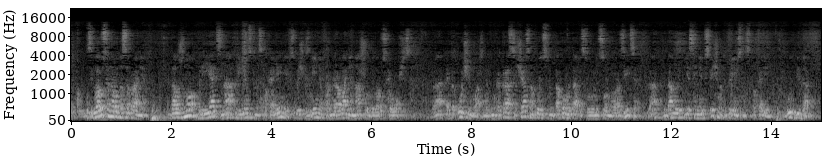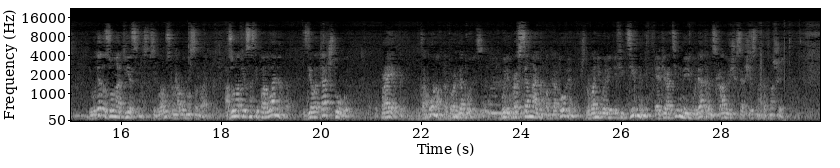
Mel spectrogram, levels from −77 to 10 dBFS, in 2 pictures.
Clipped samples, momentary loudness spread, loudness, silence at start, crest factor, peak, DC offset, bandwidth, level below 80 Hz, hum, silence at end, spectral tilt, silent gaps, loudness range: under 0.1%; 9 LU; -19 LUFS; 0 s; 16 dB; -4 dBFS; under 0.1%; 14 kHz; -58 dBFS; none; 0 s; -6 dB/octave; none; 4 LU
